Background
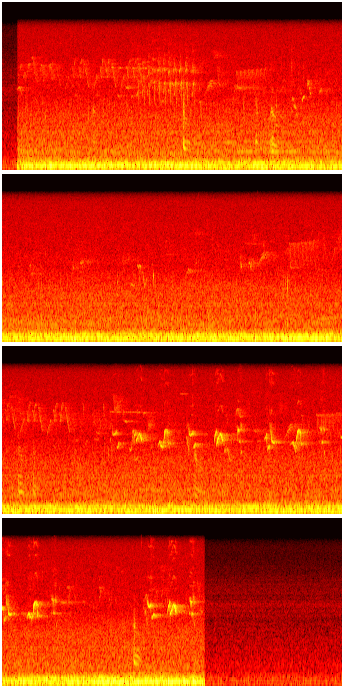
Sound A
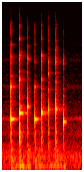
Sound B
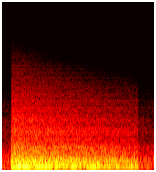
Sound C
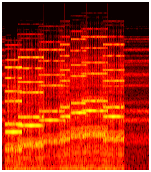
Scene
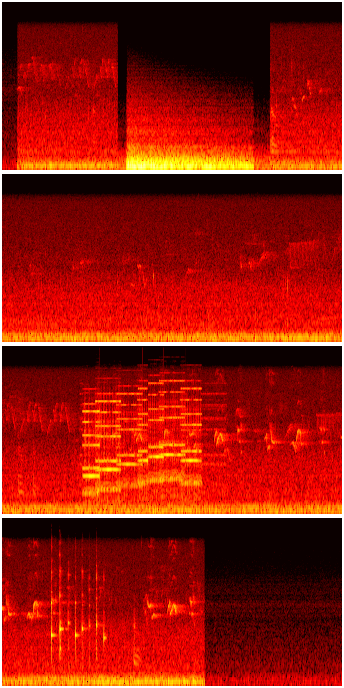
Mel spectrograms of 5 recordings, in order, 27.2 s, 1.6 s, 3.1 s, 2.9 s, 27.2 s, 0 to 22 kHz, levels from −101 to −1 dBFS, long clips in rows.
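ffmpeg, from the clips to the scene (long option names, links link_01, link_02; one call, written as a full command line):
ffmpeg -i bed.wav -i cue0.wav -i cue1.wav -i cue2.wav -filter_complex "[0:a]volume=-14.5dB[link_01];[2:a]lowshelf=frequency=210:gain=10[link_02];[3:a]acontrast=55[link_03];[1:a]lowshelf=frequency=370:gain=-11[link_04];[link_01]asplit=2[link_05][link_06];[link_05]atrim=end=2.314[link_07];[link_02]atrim=end=3.05,asetpts=PTS-STARTPTS,volume=-2.5dB[link_08];[link_06]atrim=start=5.356[link_09];[link_03]atrim=end=2.94,asetpts=PTS-STARTPTS,volume=-7.5dB,afade=type=in:duration=0.004:curve=hsin,afade=type=out:start_time=2.936:duration=0.004:curve=hsin,adelay=15150[link_10];[link_04]atrim=end=1.6,asetpts=PTS-STARTPTS,volume=-1.5dB,afade=type=in:duration=0.004:curve=hsin,afade=type=out:start_time=1.596:duration=0.004:curve=hsin,adelay=21210[link_11];[link_07][link_08]acrossfade=duration=0.004:curve1=hsin:curve2=hsin[link_12];[link_12][link_09]acrossfade=duration=0.004:curve1=hsin:curve2=hsin[link_13];[link_13][link_10][link_11]amix=inputs=3:normalize=0" out.wav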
